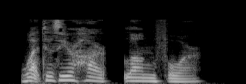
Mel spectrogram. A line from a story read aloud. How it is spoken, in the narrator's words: one person gently asks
